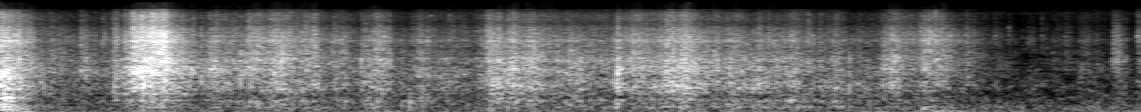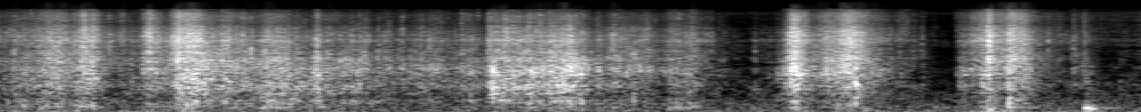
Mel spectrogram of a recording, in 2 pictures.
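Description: Tissue paper crumpled and crinkled by hand while stuffing gaps in a homemade candy bouquet, giving close, steady rustling with a few sharper crackling bursts and no talk.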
